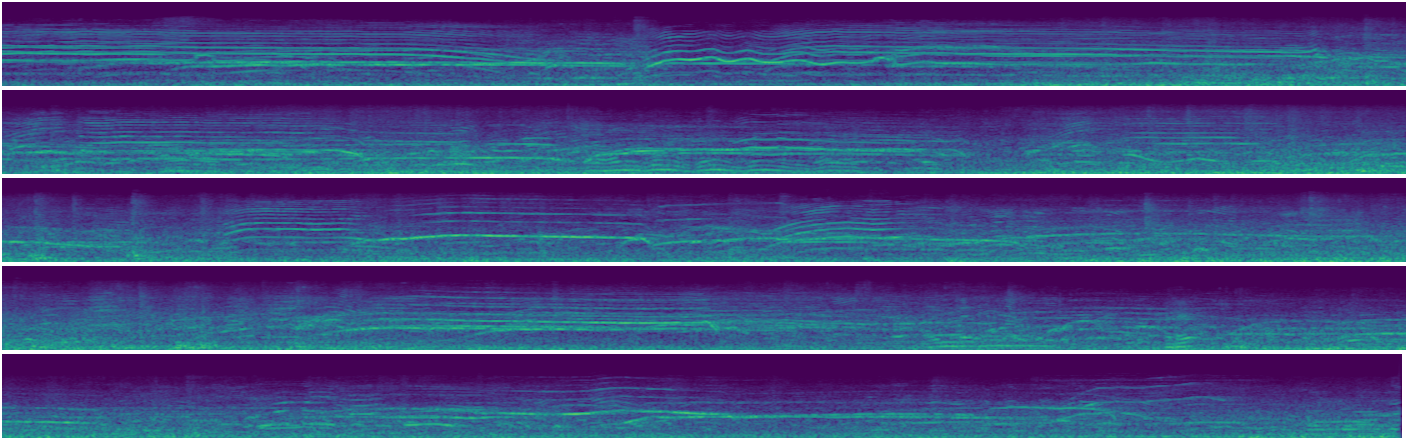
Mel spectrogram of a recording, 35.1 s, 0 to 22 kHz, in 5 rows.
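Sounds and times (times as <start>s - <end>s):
fairground din: 0.0s - 35.0s
low rumble of ride and crowd: 0.0s - 35.0s.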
